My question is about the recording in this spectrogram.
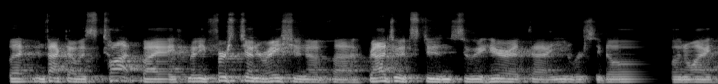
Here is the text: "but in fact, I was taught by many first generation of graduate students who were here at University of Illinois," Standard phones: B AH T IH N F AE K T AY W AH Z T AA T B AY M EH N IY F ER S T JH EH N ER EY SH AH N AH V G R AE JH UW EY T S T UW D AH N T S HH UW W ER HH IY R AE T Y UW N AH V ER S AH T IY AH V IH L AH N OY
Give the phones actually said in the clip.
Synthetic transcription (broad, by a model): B AH T IH N F AE K T AY W AH Z T AA T B AY M EH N IY F ER S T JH EH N ER EY SH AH N AH V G R AE JH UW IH T S T UW D N T S HH UW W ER HH IY R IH T Y UW N AH V ER S AH T IY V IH L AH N OY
